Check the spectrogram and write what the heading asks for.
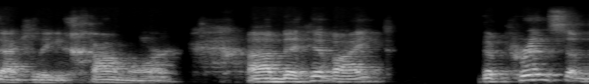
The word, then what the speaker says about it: Hamor: Yeah, it's actually Hamor.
